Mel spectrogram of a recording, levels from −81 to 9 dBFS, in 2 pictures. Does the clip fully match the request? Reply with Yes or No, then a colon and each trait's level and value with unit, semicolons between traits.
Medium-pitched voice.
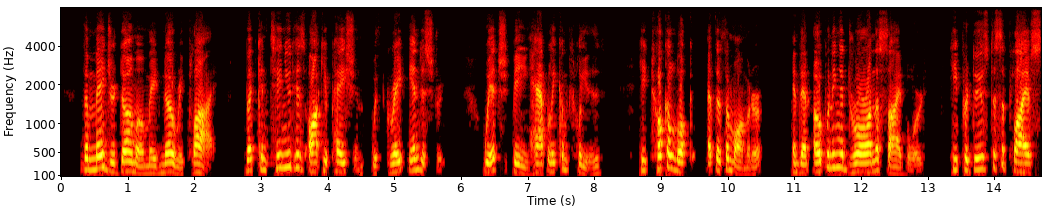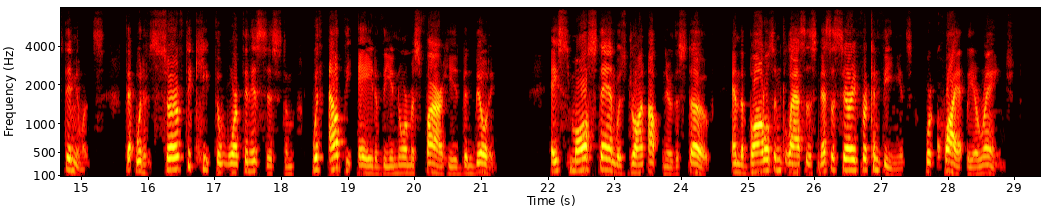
Yes: medium, 160 Hz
